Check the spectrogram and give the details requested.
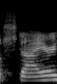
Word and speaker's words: Shteir: We're so lucky to have author Rachel Shteir here.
